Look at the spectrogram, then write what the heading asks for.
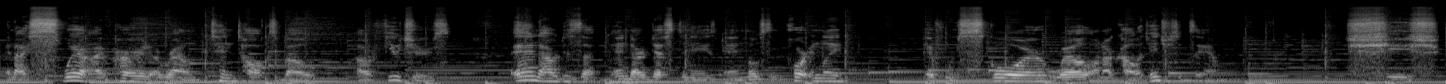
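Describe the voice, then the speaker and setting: A man giving casual let's play commentary and reading story text aloud, often halting and repeating phrases as he comments. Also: mid-range voice, lively intonation. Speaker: gaming video host. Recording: music behind the voice. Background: game music.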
